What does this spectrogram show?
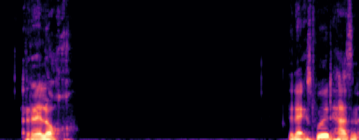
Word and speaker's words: reloj: Similarly, we stress the last syllable on this next word. It means watch, and it ends in a J. Reloj. Reloj.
